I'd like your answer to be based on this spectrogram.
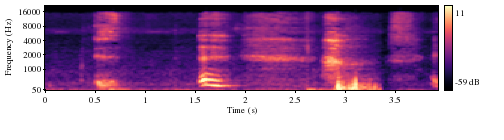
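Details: Person burping after eating very spicy kimchi that burns stomach, nose and mouth: several low, rough, throaty bursts in a few seconds, heard as repeated burps.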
